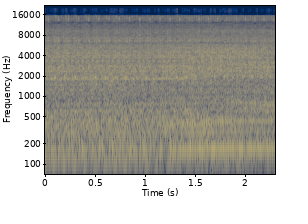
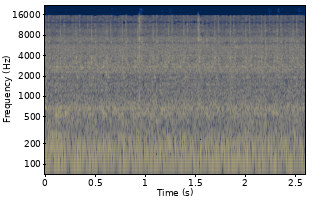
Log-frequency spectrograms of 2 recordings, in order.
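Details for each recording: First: Toyota Vios after ECU repair of the cylinder 3 and 4 ignition coil/injector drivers for P0354 misfire, idling while warming up: steady, even idle with smooth hiss, no misses or stumbles; running cleanly on all cylinders. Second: Toyota Vios with code P0354 at idle: uneven, stumbling beat under a hissy background, one cylinder dropping out; number four dead because the ECU sends no ignition pulse to the #4 ignition coil.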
